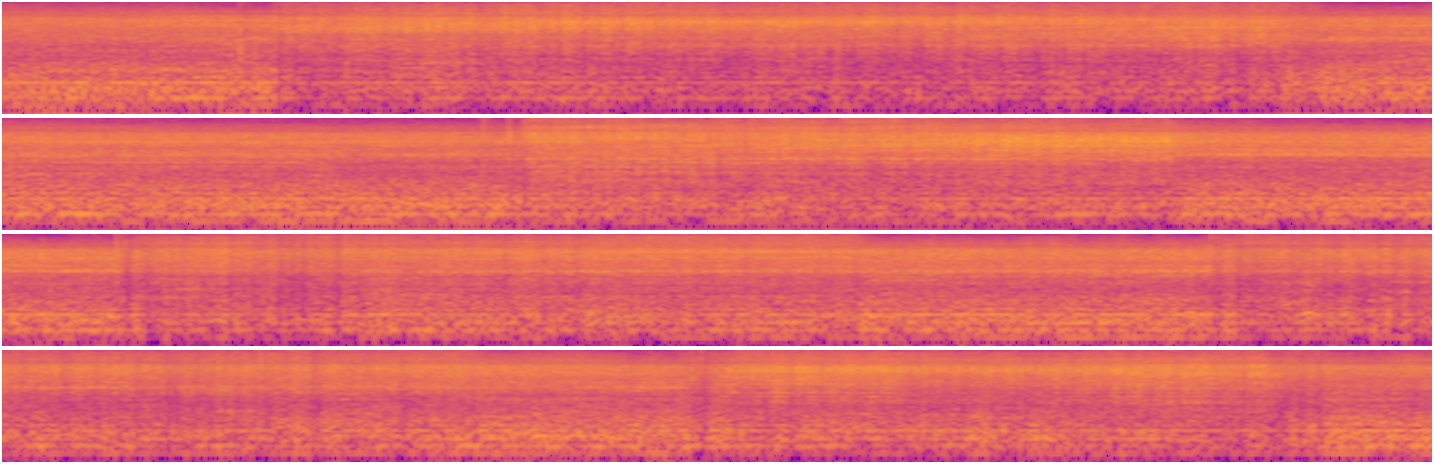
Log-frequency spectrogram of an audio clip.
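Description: Steady hum and hiss of a robotic MIG welding cell, with the welding power source and a cooling fan running. Near the end the robot's welding arc strikes and crackles as it lays a bead.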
